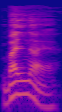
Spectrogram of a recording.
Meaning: female equivalent of больно́й (bolʹnój): female patient
- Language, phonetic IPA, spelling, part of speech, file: Russian, [bɐlʲˈnajə], больная, noun, Ru-больная.ogg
